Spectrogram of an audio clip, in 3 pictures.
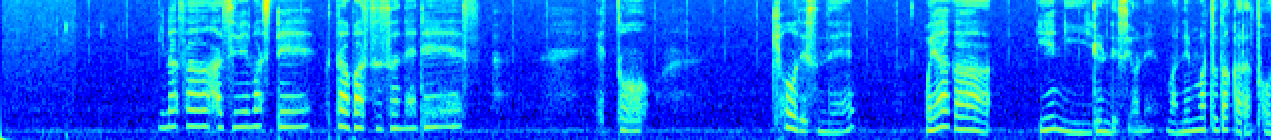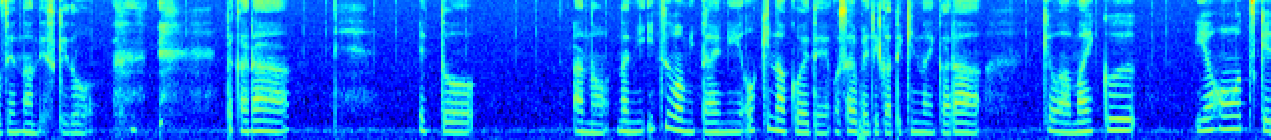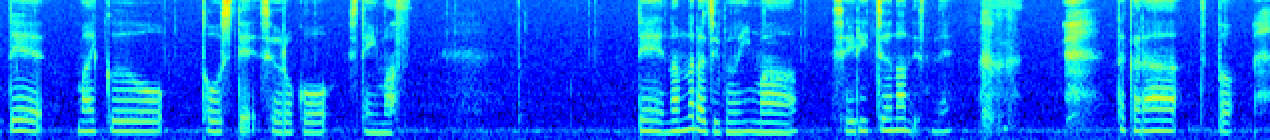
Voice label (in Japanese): ひそひそ自己紹介トーク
